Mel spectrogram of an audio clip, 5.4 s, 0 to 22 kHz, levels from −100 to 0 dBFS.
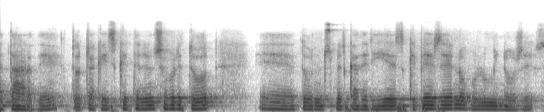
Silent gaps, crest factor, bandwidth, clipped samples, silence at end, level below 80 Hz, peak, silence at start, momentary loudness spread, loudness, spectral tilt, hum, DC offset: none; 16 dB; 9.4 kHz; under 0.1%; 0 s; -52 dBFS; -12 dBFS; 0 s; 7 LU; -28 LUFS; -7 dB/octave; none; under 0.1%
